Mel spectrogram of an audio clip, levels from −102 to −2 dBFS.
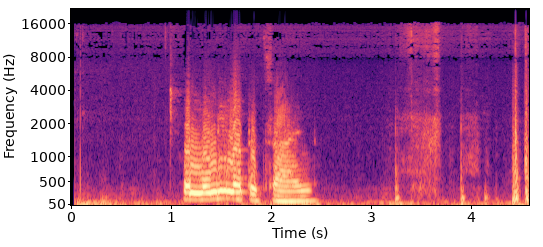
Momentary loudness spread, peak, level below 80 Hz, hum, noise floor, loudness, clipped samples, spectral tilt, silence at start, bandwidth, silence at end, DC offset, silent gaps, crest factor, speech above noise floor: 24 LU; 0 dBFS; -24 dBFS; none; -31 dBFS; -7 LUFS; 0.2%; -7.5 dB/octave; 0.05 s; 17 kHz; 0 s; under 0.1%; none; 10 dB; 26 dB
